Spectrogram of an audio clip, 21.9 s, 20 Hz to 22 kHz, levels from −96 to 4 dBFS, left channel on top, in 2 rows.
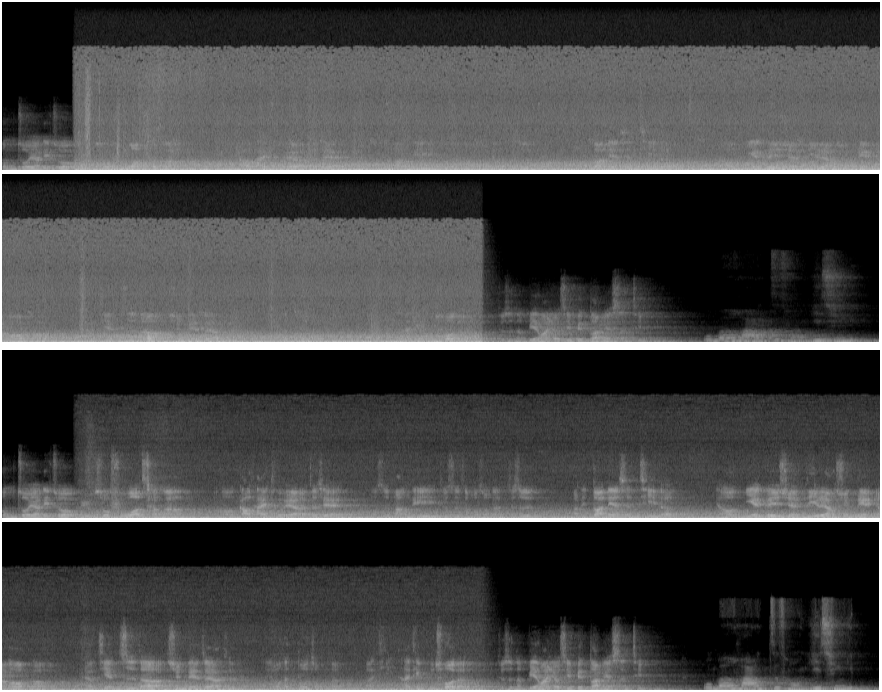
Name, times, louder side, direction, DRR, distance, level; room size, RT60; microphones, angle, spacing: voice 1, 0.0-2.3 2.6-4.3 4.6-6.7 7.1-8.5 8.9-11.6 12.0-13.9 14.3-15.2 15.5-16.8 17.2-19.0, right 1 dB, 20° right, 3 dB, 0.6 m, -34 dB
sound 1, 0.9-17.0, left 6 dB, 85° left, 0.3 m, -30 dB
voice 2, 2.5-3.0 19.7-21.6, right 4 dB, 65° right, 8 dB, 0.4 m, -41 dB
8.7 x 8.3 x 3.6 m, 2.4 s
head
